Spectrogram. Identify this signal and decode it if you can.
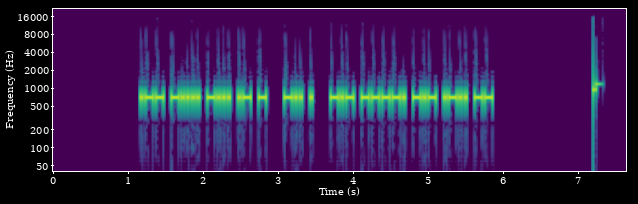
Morse code, heard as a keyed tone, about 36 wpm, 700 Hz. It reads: W6BAT DE K9KLM
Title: USA Callsign DE Callsign - 5 Characters - 35wpm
